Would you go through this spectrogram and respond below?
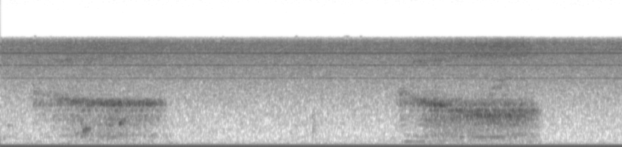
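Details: Adult man asleep, giving two long, rough, rumbling snores on inhalation separated by a quiet pause of about three seconds: ordinary sleep snoring.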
